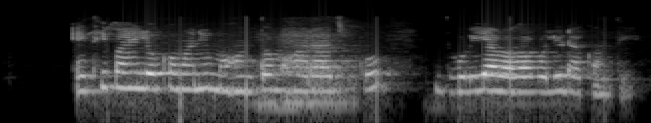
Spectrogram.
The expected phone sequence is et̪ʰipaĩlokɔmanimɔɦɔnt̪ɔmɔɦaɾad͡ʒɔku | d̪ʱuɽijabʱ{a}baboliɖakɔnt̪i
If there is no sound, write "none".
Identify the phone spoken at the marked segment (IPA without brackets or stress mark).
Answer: a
